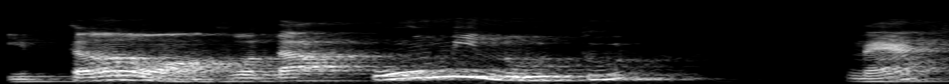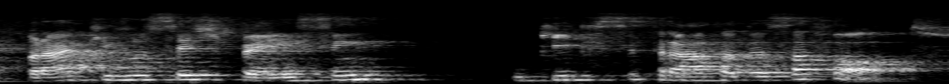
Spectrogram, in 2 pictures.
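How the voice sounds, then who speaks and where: In this very echoey recording, a man presents an online university lecture with a slightly high, slightly bright voice that's highly animated and a touch slow. His style is explanatory, moving step by step and frequently checking comprehension with tags.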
